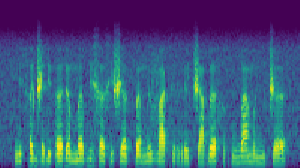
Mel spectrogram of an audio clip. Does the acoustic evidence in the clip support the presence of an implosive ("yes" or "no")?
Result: yes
